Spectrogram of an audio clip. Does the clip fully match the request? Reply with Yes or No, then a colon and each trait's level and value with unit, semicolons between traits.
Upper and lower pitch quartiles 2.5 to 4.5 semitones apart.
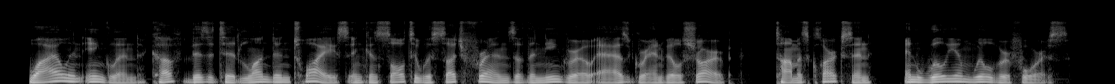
No: average, 4.9 semitones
